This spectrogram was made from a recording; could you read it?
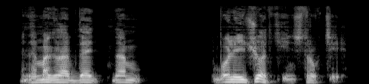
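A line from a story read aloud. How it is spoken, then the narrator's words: Grumbling. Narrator (Russian): проворчал Хьюилл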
